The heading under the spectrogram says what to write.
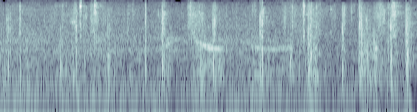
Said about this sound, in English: So those footsteps you hear, that's Tubbs running away, jumping onto Crockett's boat, his Stinger, which is a cigarette boat, and driving off into the sunset.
